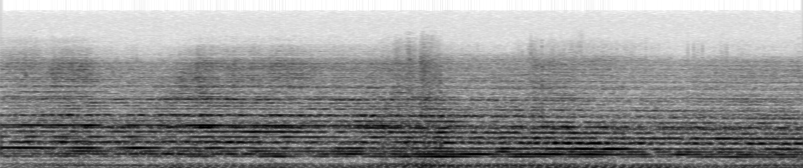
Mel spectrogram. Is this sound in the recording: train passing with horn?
yes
